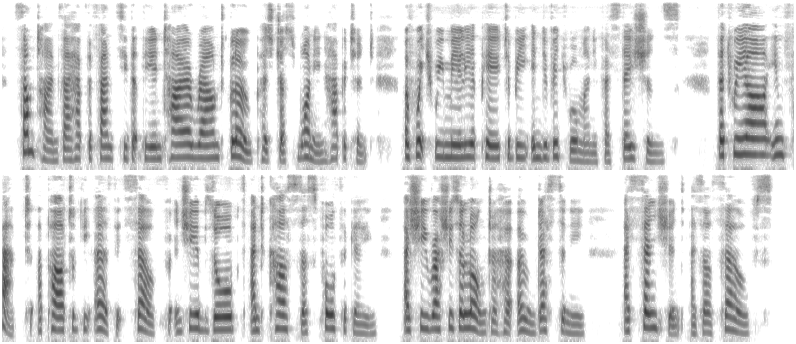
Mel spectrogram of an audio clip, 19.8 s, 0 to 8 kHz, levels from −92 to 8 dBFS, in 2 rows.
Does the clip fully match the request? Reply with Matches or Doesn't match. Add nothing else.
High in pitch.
Matches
